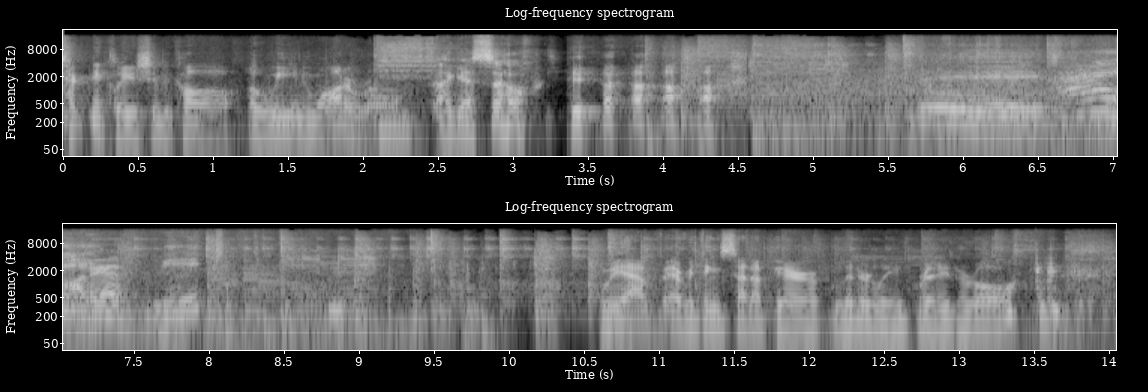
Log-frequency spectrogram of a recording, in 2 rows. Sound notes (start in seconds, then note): 3.4 laughs; 4.4 cars passing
